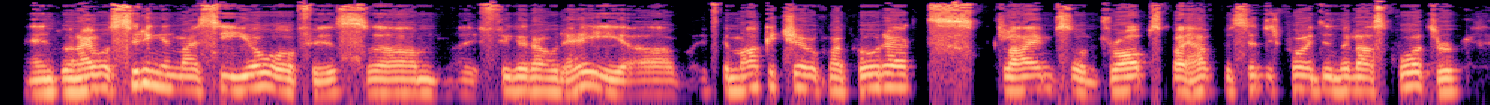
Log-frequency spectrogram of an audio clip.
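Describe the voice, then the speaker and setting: Speaking at a moderate pace with a German accent, a man with a fairly high pitch and ordinary pitch variation sounds dry and close, with no echo. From Germany. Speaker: business lecturer. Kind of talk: interview.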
